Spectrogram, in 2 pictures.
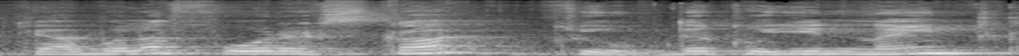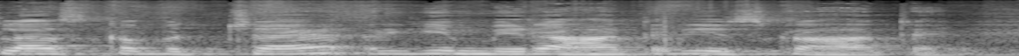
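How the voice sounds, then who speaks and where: A man's voice: sits high, fairly quick. Male maths teacher, classroom lecture, teasing and questioning students, faint background hiss.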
